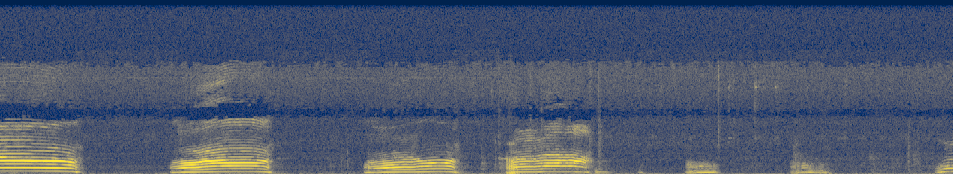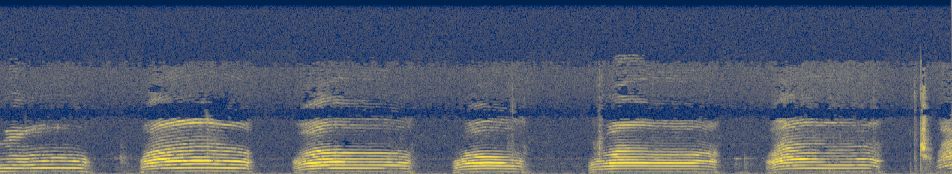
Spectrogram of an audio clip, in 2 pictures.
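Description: Domestic cat meowing over and over, about a dozen drawn-out meows spaced a second or two apart, each rising and then falling in pitch, a couple of them short and faint near the middle.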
